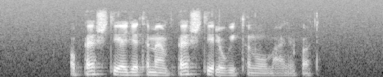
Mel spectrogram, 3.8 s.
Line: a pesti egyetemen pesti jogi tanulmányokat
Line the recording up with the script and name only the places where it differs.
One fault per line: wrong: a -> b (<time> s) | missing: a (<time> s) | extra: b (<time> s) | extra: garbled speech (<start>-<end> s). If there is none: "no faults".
no faults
